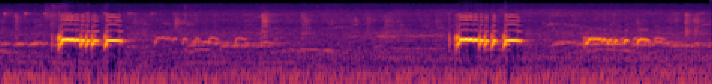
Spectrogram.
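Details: Zebra dove of a local strain, loud and eager singer kept as a trapping decoy: a harsh, clipped coo burst near the start and another three seconds later, each followed by quieter rolling trilled coos.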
